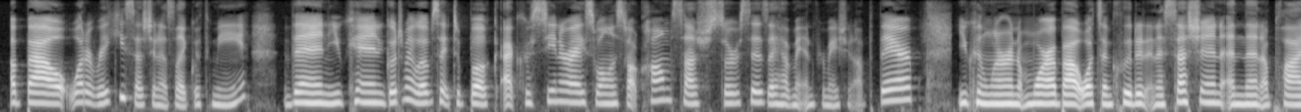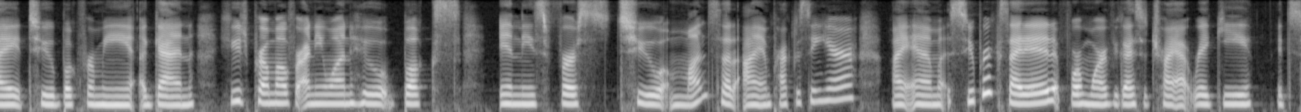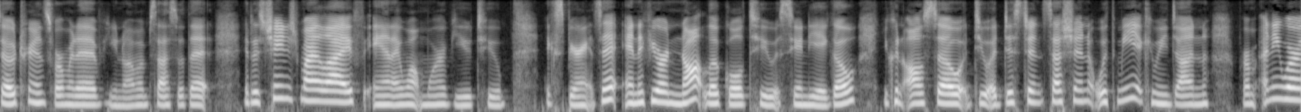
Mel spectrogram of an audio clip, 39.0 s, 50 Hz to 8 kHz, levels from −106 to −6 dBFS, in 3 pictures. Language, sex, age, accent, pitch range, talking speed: English, female, 10-29, American, 190-230 Hz, 190 wpm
